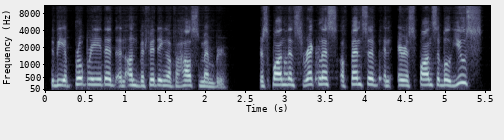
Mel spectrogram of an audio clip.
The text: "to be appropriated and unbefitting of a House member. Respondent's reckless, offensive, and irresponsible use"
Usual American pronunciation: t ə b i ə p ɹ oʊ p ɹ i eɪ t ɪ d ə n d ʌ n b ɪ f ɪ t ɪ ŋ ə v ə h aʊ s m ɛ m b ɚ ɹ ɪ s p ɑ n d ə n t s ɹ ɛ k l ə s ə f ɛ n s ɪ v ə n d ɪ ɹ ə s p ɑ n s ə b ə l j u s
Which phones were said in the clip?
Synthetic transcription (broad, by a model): t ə b i ə p ɹ oʊ p ɹ i eɪ t ɪ d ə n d ʌ n b ɪ f ɪ t ɪ ŋ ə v ə h aʊ s m ɛ m b ɚ ɹ ɪ s p ɑ n d ə n t s ɹ ɛ k l ə s ə f ɛ n s ɪ v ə n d ɪ ɹ ə s p ɑ n s ə b ə l j u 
